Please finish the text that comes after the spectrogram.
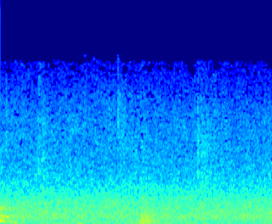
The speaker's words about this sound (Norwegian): Å, det var skikkelig regnlyd også. Det ble bra. Det ble høljeregn. Ja. Det ble god ASMR.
